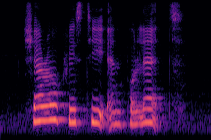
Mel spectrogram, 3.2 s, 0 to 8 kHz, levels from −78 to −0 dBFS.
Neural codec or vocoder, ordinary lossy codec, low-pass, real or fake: none; none; none; real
